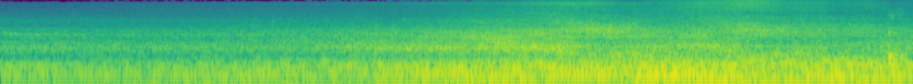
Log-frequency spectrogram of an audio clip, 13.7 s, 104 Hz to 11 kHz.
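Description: ScotRail Class 156 Super Sprinter diesel multiple unit pulling away under power, its underfloor Cummins diesel engines running steadily. The engine note and running noise grow louder as the train draws level and passes close by, loudest in the second half.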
